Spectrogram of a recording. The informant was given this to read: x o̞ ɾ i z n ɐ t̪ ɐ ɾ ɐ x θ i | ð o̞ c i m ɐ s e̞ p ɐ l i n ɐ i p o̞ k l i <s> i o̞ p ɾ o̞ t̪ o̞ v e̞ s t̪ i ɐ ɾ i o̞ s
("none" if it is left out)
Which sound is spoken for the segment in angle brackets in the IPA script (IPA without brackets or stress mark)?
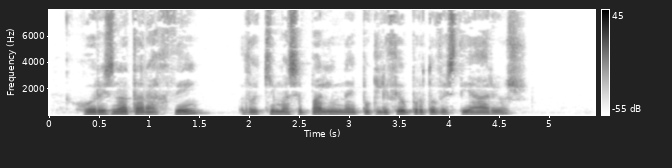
θ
